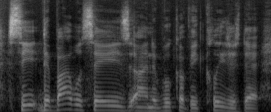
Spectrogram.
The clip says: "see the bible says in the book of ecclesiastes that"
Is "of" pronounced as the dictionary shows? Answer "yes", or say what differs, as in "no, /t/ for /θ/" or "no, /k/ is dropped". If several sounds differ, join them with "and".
yes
